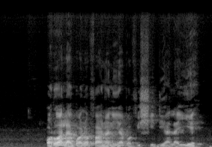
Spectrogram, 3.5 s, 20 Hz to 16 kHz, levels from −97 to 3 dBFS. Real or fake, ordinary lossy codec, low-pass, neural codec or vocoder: real; none; 14.4 kHz; none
